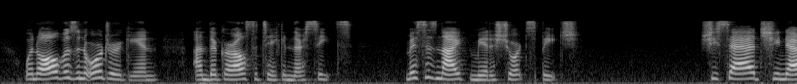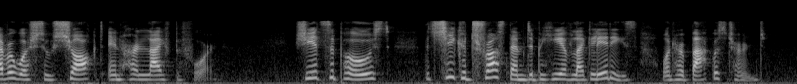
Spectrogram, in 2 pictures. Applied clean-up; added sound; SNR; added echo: none; none; none; none.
